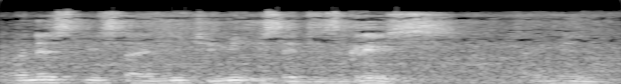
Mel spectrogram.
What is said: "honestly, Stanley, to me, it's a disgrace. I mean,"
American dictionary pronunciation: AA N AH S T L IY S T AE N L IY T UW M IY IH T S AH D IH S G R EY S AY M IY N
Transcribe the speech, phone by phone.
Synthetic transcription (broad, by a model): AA N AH S T L IY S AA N IY T UW M IY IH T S AH D IH S G R EY S AY M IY N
